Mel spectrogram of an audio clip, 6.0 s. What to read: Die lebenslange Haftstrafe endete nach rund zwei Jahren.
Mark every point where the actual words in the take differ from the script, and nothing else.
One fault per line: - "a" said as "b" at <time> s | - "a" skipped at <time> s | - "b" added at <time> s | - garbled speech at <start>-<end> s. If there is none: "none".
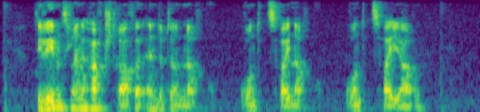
- "nach rund zwei" added at 3.6 s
